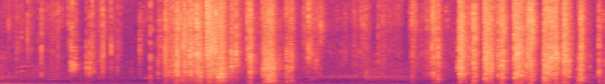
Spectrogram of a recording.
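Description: A deck of oracle cards shuffled by hand: rapid flicking and slapping clicks as the cards slide and strike each other, in busy runs about two seconds in and again over the last second and a half. Faint background music with held tones runs underneath.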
